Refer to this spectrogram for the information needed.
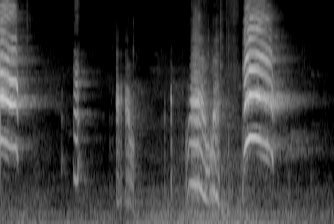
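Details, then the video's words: Indian parrots at play: loud harsh squawks at the start and end, broken by short clicks and a falling, buzzy chattering call in the middle. "Indian Parrots🥀Playing Talking"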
